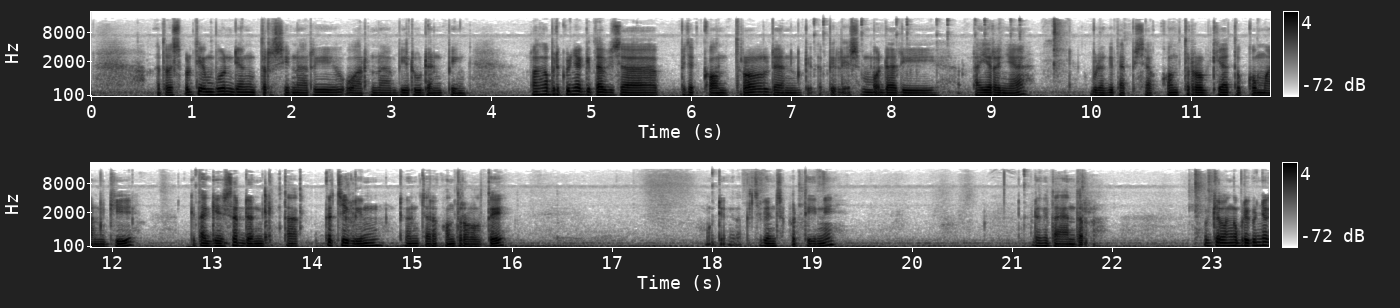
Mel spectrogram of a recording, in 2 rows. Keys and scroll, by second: 11.1 super+g, 15.3 super+t.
